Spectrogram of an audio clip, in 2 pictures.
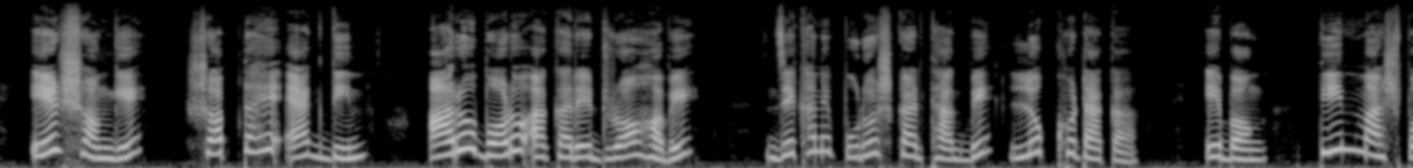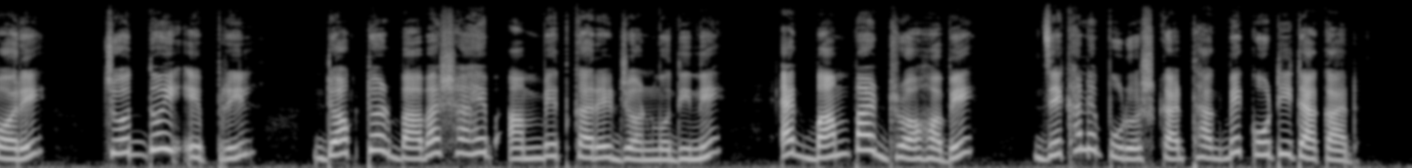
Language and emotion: Bengali, neutral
